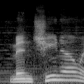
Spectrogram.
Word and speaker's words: Minccino: Minccino and Cinccino are the correct way to pronounce these Pokémon, not Minccino or Cinccino, which I should have realized.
